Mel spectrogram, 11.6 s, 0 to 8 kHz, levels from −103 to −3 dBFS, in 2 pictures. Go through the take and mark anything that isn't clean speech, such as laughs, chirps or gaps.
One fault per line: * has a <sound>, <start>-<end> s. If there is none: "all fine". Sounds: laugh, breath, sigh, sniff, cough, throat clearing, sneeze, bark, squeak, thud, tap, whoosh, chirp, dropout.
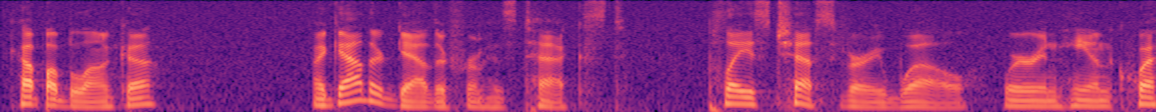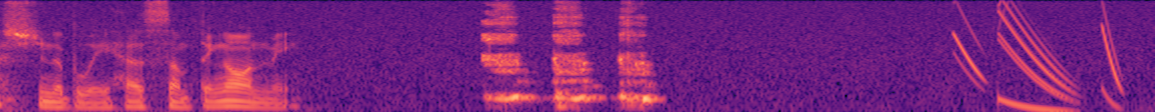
* has a cough, 8.2-9.1 s
* has a chirp, 10.5-11.4 s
